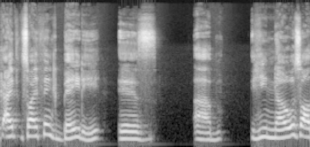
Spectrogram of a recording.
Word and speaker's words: Beatty: do you pronounce it i pronounce it uh baby i think baby's probably audiobook robbins was in the audiobook and he said beatty so i trust he is correct and the player we'll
